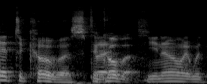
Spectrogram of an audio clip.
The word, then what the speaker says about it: Tecovas: say they are the brand I say it to covas kotoba you know it with the action on the second syllable but I think it's up to interpretation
